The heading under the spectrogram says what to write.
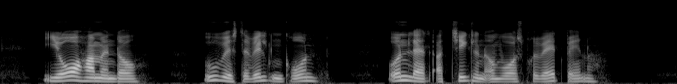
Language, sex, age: Danish, male, 36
